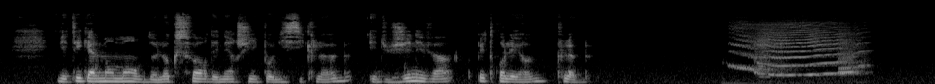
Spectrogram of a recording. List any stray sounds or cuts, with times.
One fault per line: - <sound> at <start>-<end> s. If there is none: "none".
- squeak at 7.2-8.8 s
